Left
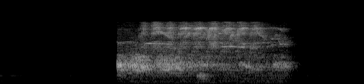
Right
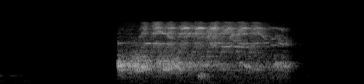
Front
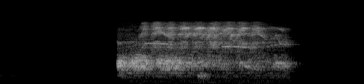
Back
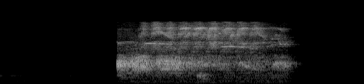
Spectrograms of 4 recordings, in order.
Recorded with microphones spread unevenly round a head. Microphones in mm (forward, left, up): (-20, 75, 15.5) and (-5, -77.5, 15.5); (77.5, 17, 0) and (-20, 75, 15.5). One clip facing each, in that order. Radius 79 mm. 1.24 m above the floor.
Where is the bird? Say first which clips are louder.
Right 1 dB, front 1 dB; 125° left, 1.4 m.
